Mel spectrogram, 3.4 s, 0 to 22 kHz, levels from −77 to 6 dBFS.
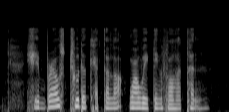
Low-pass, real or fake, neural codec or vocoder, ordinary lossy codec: none; fake; codec, 16 kHz, 4 kbps, X-Codec, HuBERT features, trained on balanced general audio; none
